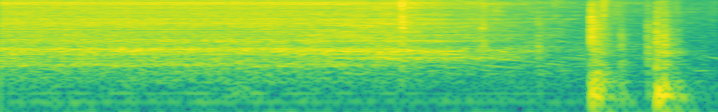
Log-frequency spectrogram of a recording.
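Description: A heat gun blows hot air with a steady rushing whir.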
